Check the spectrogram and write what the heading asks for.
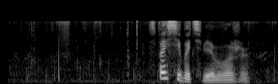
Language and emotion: Russian, positive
